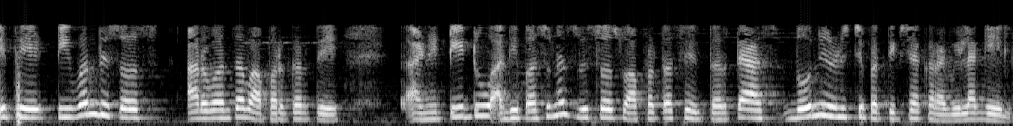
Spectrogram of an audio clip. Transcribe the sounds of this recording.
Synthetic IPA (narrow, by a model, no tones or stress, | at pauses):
et̪ʰeʈiʋənɾisoɾs | aɾoʋant͡saʋapəɾkəɾt̪e | a̰ɽ̃iʈiʈua̰d̪ʱipasuːnət͡sɾisoɾsʋapɾət̪aselt̪əɾt̪jasd̪onjuɳ̃ist͡ɕiːpɾət̪jekʂakəɾaʋilaɡel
